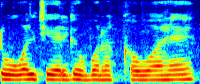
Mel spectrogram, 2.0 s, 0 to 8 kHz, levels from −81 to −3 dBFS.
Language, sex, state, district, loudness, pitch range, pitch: Hindi, male, Uttar Pradesh, Shamli, -12 LUFS, 165-175 Hz, 170 Hz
